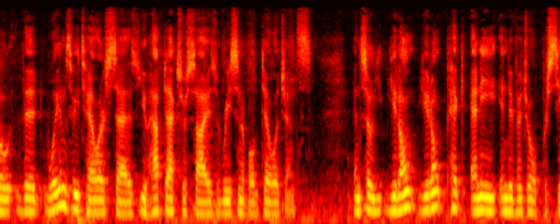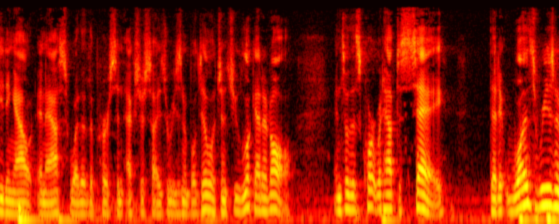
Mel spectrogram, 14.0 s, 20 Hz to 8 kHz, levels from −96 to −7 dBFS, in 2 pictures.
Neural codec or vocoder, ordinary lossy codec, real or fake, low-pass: none; MP3, 64 kbps; real; 7.2 kHz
